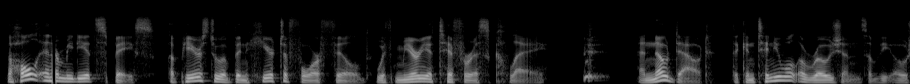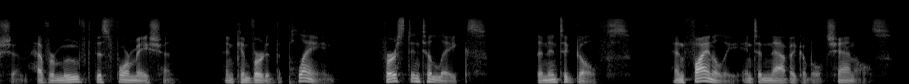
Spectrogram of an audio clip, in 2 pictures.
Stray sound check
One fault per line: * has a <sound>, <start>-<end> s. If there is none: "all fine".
* has a dropout, 0.5-0.6 s
* has a sigh, 5.8-6.1 s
